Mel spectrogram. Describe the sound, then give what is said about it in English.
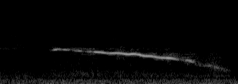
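A radio whistler produced by a lightning strike in New Zealand: a single clear, pure tone glides steadily downward from high to lower pitch over about two seconds, above a faint low static hiss. “A descending whistling note starts with the high frequencies, ends up with the low frequencies. And that's caused by a lightning strike in New Zealand.”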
